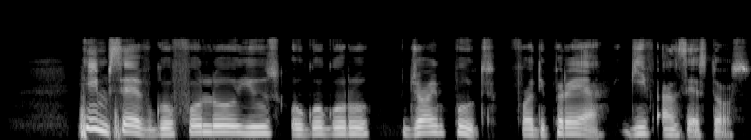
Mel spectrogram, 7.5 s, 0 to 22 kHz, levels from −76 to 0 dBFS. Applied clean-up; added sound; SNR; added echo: none; none; none; none.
